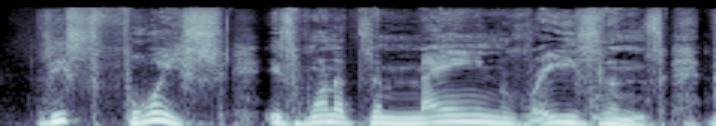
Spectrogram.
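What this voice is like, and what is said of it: Usual voice. Nothing is said of it.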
